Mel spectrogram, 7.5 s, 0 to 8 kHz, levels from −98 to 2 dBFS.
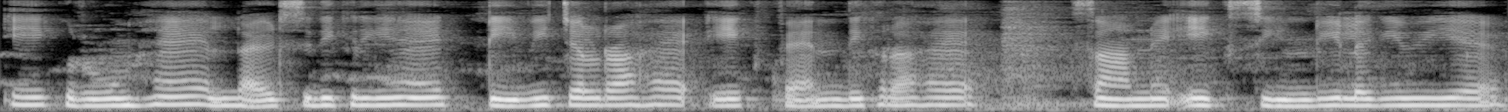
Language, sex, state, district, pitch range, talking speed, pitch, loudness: Hindi, female, Punjab, Pathankot, 180-195 Hz, 175 wpm, 190 Hz, -14 LUFS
